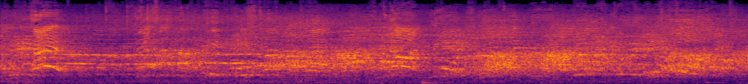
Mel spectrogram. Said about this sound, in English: Well, that is a crowd in the US state of Utah who already think the cost is too high. They're protesting against a sprawling AI data center on the parched shores of the Great Salt Lake that is twice the size of Manhattan.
